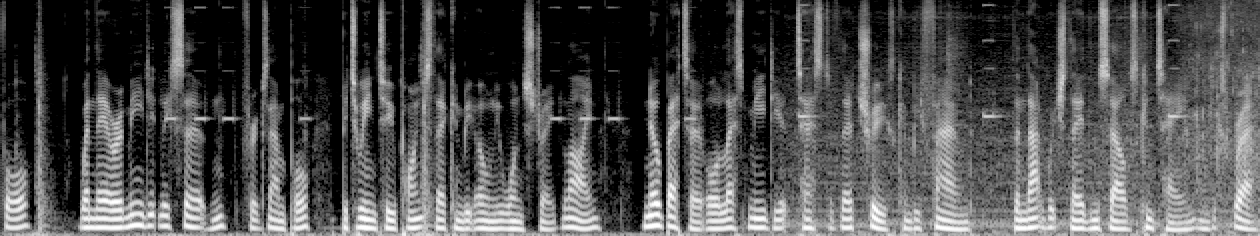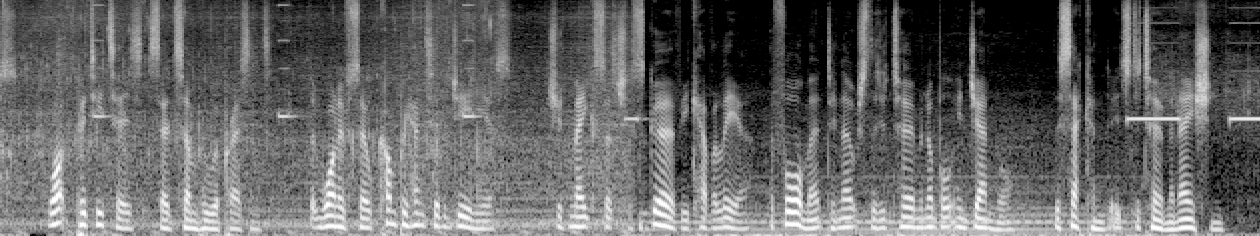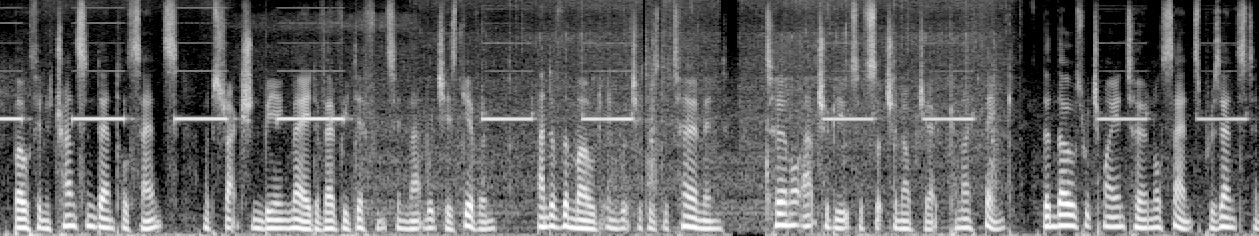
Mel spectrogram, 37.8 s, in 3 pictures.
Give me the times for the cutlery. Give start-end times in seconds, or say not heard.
not heard.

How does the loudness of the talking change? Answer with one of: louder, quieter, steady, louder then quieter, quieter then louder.
steady.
